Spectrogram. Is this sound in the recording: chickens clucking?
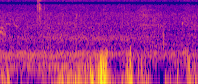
no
